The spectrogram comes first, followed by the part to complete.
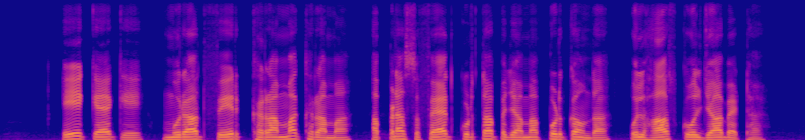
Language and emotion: Punjabi, neutral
